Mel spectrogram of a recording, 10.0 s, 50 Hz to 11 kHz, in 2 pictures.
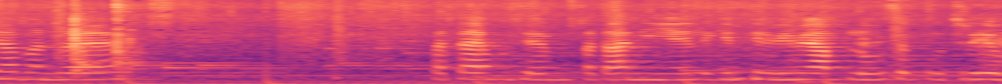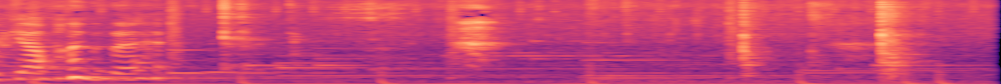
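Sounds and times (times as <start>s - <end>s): food sizzling in oil: 0.0s - 10.0s
wooden spatula scraping pan: 6.2s - 7.2s.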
